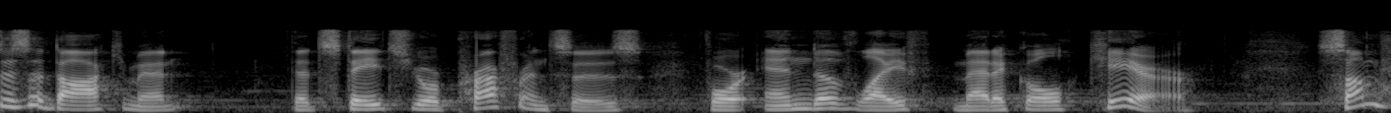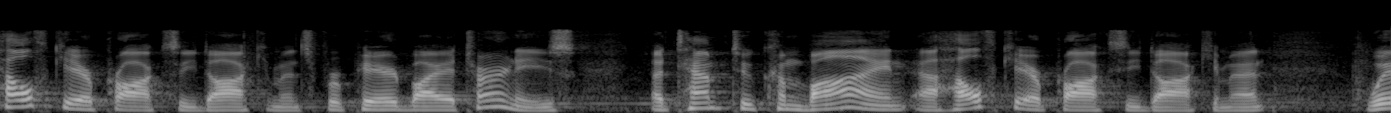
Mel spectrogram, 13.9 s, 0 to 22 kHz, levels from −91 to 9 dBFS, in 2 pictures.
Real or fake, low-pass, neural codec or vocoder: real; 7.2 kHz; none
